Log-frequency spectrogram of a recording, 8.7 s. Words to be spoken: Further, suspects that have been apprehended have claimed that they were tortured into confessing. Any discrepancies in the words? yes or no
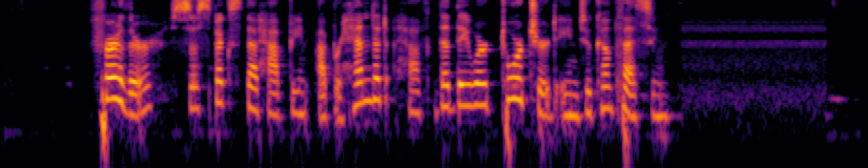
yes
